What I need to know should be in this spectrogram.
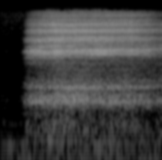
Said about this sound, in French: Ça c'est l'expire.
